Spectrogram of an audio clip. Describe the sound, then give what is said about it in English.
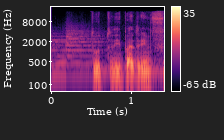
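The deep, lingering hum of a large church bell, made by a bellmaker's great-grandfather, rings on for a moment up in its tower, then a man starts talking over its fading resonance. “We asked him to take us up one of those towers to hear this bell made by his great-grandfather.”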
